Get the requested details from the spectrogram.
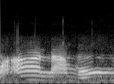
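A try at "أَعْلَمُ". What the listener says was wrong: اعلم میں میم کو کھینچیے مت، اعلم بما لبثتم،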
